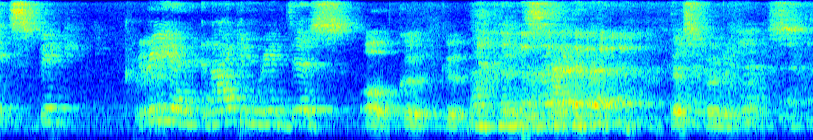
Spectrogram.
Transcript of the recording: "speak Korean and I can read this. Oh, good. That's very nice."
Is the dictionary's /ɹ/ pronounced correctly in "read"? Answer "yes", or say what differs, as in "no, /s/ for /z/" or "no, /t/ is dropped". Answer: yes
